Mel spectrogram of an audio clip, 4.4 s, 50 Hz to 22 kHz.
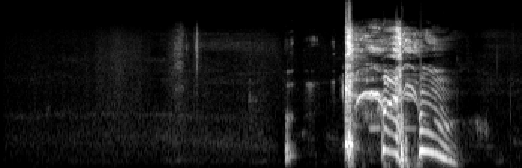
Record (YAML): cough_length: 4.4 s
cough_amplitude: 32768
cough_signal_mean_std_ratio: 0.33
survey_phase: beta (2021-08-13 to 2022-03-07)
age: 18-44
gender: Female
wearing_mask: 'No'
symptom_cough_any: true
symptom_runny_or_blocked_nose: true
symptom_shortness_of_breath: true
symptom_sore_throat: true
symptom_diarrhoea: true
symptom_fatigue: true
symptom_fever_high_temperature: true
symptom_headache: true
symptom_onset: 2 days
smoker_status: Current smoker (e-cigarettes or vapes only)
respiratory_condition_asthma: true
respiratory_condition_other: true
recruitment_source: Test and Trace
submission_delay: 2 days
covid_test_result: Positive
covid_test_method: RT-qPCR
covid_ct_value: 20.1
covid_ct_gene: N gene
